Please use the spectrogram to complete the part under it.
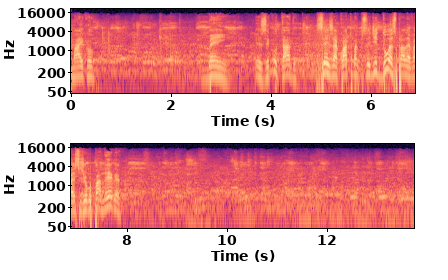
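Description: A crowd of men murmurs and chatters in the room.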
